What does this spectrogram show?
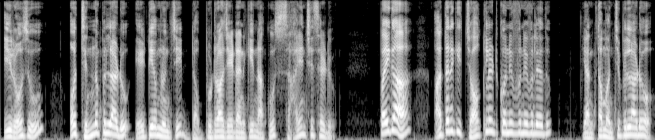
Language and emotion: Telugu, happy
